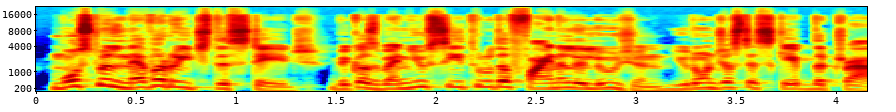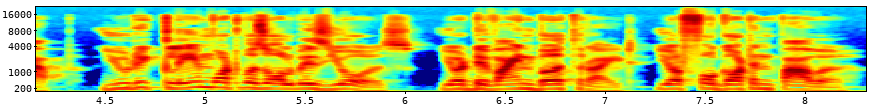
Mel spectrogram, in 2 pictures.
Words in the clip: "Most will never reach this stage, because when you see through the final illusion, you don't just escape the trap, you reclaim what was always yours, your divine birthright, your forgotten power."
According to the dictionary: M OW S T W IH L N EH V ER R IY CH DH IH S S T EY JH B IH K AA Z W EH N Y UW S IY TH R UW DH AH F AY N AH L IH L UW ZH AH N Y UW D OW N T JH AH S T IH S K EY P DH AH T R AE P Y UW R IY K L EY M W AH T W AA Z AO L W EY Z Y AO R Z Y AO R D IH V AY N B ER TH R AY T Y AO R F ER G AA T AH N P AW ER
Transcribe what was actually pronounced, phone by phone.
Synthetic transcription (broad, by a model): M OW S T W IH L N EH V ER R IY CH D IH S S T EY JH B IH K AA Z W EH N Y UW S IY T R UW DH AH F AY N AH L IH L UW ZH AH N Y UW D OW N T JH AH S T IH S K EY P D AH T R AE P Y UW R IY K L EY M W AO T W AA Z AO L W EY Z Y AO R Z Y AO R D IH V AY N B ER T R AY T Y AO R F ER G AA T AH N P AW ER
